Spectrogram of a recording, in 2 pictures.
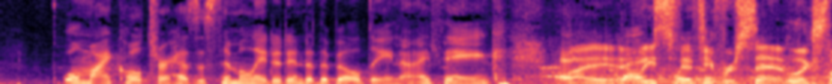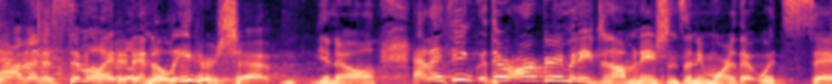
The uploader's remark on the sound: a live podcast recording with a panel of pastors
